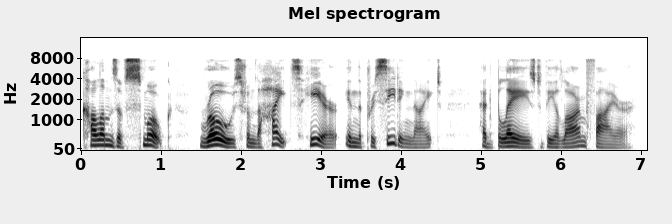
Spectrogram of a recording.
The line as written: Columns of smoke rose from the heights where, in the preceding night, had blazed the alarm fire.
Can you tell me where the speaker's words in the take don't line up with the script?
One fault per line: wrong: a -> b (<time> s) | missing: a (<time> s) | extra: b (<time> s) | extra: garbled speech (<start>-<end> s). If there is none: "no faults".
wrong: where -> here (2.8 s)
